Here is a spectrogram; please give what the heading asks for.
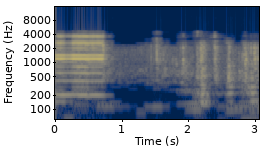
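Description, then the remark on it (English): A loud, harsh electric door buzzer sounds once, a steady raspy tone lasting under a second, followed by muffled voices talking. “She made out with Mona Taylor's mother when my door buzzer phoned.”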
